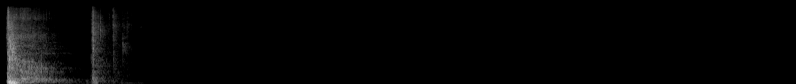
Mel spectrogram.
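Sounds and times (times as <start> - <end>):
blood pouring: 0.9 - 1.4.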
